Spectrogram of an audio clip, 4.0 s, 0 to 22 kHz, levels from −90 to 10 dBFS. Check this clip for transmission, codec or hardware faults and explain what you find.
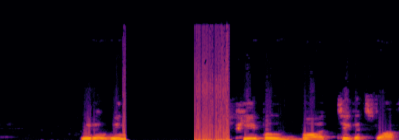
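One hardware fault: the cable was pulled and plugged in during the speech. From 1.23 to 2.29 s, a pop cuts the signal to near silence for about 1.01 s. Then 0.31 s of 60 Hz mains buzz plays while only the plug tip makes contact, and a second pop brings the sound back. That buzz, bracketed by pops, sets it apart from a clean network dropout or a steady ground-loop hum.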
